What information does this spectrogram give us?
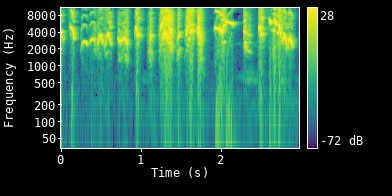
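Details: Oriental magpie-robin tutor song for training birds, packed with rapid chirps, buzzy rasping bursts and brief high whistles in a dense three-second burst.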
